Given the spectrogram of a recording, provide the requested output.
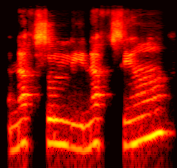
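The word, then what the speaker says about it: نَفْسٌ لِنَفْسٍ: So this is idgham bighayr gunna, idgham without gunna, and I would pronounce it as nafsul li naf. So there's no gunna, it's like it's going straight onto that lam. Nafsul li nafsin.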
